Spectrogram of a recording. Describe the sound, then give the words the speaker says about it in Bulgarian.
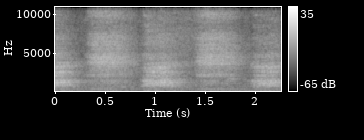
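Forceful rhythmic breathing during bhastrika yogic breath practice: loud, noisy rushes of air pulse in a steady, quick cycle of a few breaths, with no talk. “Сега влез в бастрика 30 пъти само.”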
